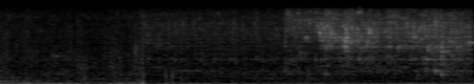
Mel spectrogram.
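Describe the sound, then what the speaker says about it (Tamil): Water pours into a cooking pot of sautéed ingredients for Tamil paruppu sadam (dal rice), a steady close splashing stream that shifts to a brighter, hissing flow partway through. "நம்ம இப்போ இதுக்கு தேவையான தண்ணி ஊற்றிடுவோம்."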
